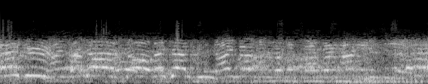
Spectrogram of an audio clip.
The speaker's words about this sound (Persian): جمعیت عصبانی شعارهای تند می‌دهند.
